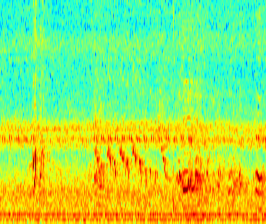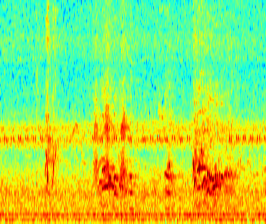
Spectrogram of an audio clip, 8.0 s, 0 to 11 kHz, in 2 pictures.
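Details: Bees recorded on a Galaxy J7 Prime 2 phone: a steady, unbroken droning hum with layered overtones, while scattered high chirps and short sharp clicks from other creatures break in around the second, fifth and seventh seconds.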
